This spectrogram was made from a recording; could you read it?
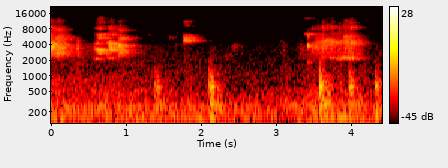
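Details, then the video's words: Breeding-condition lovebird in the gara state giving shrill, squeaky chirp bursts at the start and end, with dull knocking clicks in between. "Love Bird GARA Birahi Bunyi"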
